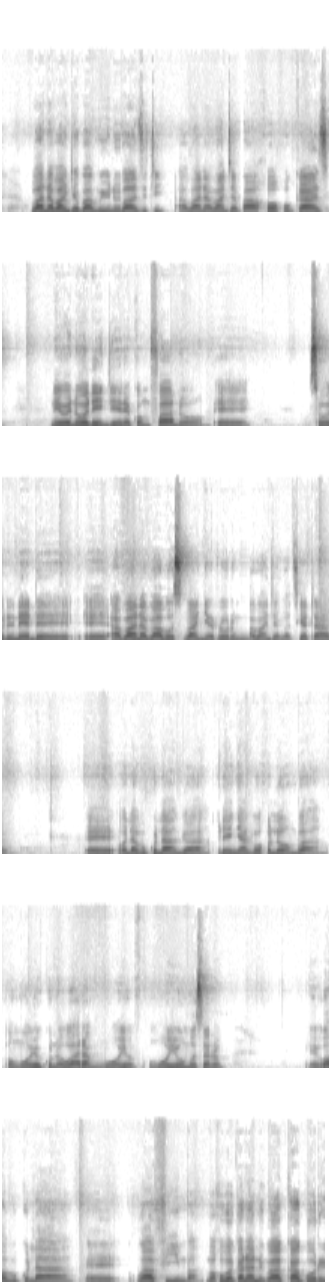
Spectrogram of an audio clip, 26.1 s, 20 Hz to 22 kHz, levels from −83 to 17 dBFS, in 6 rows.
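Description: Speech in this recording is broken up in six places. At 1.51–1.66 s, 6.52–6.61 s and 11.91–12.03 s the sound stalls into a held buzz or fading hiss before jumping ahead. These are bursts of packet loss: 60 to 100 ms of audio never arrived, and the receiver stretched the last sound across the gap, for about 56, 66 and 101 ms. Briefer smears or wobbles at 3.16–3.22 s, 20.17–20.21 s and 21.69–21.72 s come from short concealed packet loss. In each, 20 to 40 ms went missing, and the decoder patched the hole with 14 to 41 ms of extrapolated sound before blending back.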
